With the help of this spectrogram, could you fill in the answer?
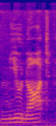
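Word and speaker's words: μ₀: It's mu with a subscripted 0, which I always pronounce as mu naught, because I had a British high school physics teacher, and that is my homage. He never said 0.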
